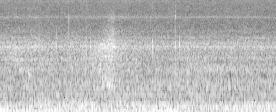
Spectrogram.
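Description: Freight train of loaded oil tank cars rolling past at a distance, a steady low rumble with a couple of faint clicks.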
